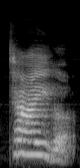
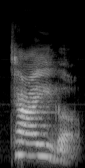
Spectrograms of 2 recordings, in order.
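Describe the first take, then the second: No difference in how they are said.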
